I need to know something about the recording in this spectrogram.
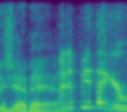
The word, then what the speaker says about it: Javert: You know, the T is silent. Jabba. No, it French. should be. Javert.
